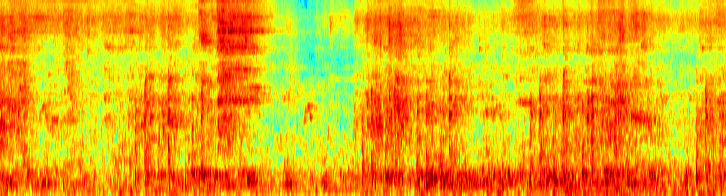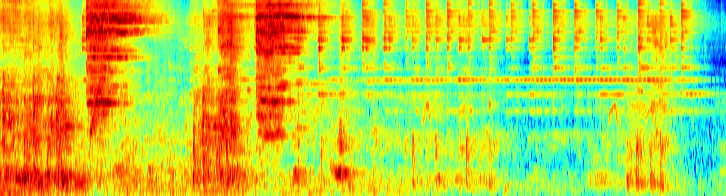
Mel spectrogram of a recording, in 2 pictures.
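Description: A Winchester & Western freight train rolls past close by in Fairton, with loud rumbling wheels and several sharp bangs of couplers knocking together, then squealing wheels and a rhythmic clickety-clack as the cars continue by.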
